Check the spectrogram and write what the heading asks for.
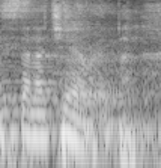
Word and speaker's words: Sennacherib: Some pronounce it Sennacherib, some say Sennacherib.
